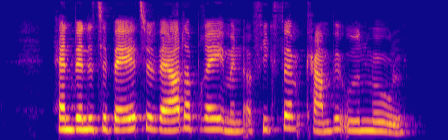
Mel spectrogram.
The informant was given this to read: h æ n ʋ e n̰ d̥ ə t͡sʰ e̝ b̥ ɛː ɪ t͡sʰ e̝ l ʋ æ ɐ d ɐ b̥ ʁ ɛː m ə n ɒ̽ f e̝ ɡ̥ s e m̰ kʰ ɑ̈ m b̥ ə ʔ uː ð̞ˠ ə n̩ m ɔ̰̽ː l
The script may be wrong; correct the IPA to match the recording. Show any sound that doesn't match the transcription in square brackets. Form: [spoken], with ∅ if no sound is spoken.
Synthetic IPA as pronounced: h æ n ʋ e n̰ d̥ ə t͡sʰ e̝ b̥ ɛː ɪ t͡sʰ e̝ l ʋ æ ɐ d ɐ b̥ ʁ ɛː m ə n ɒ̽ f e̝ ɡ̥ [f] e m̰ kʰ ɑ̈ m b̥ ə ʔ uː ð̞ˠ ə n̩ m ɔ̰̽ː l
